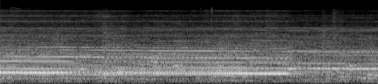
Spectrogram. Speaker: Very familiar sound to those people who take the train between Cambridge and London. And that switching frequency staying about the same.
